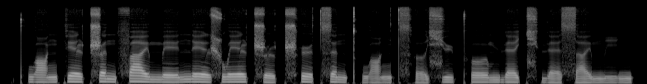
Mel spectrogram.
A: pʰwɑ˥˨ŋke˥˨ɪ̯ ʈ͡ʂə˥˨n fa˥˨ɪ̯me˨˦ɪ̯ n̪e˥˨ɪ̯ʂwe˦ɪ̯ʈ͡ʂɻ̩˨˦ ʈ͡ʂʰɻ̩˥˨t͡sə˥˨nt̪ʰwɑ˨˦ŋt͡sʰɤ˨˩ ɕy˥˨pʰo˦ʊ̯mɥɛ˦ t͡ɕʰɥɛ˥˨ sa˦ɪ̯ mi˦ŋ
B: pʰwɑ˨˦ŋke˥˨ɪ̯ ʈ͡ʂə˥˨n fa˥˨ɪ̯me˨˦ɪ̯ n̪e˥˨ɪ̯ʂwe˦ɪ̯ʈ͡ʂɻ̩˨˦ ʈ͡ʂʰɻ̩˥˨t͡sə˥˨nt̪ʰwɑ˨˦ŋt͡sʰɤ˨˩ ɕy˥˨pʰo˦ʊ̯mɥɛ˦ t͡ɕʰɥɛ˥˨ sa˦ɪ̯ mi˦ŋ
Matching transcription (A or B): B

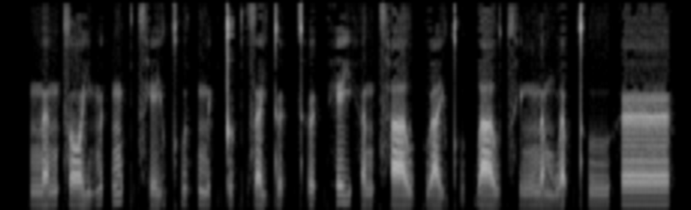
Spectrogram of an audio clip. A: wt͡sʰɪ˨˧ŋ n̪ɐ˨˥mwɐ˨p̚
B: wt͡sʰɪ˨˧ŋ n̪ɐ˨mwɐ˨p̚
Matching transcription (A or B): B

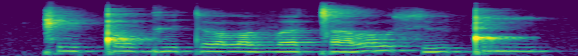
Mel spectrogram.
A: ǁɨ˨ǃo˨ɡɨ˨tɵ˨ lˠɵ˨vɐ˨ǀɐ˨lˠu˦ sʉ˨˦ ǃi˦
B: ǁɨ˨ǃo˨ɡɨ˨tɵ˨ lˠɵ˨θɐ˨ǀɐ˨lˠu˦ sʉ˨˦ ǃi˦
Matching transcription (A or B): A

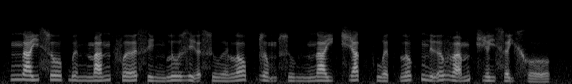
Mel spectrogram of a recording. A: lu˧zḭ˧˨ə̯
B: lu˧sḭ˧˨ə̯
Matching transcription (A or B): A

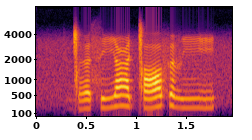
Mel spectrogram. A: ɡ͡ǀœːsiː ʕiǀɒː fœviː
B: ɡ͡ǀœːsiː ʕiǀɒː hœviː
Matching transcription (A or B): A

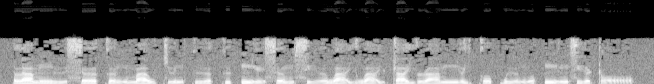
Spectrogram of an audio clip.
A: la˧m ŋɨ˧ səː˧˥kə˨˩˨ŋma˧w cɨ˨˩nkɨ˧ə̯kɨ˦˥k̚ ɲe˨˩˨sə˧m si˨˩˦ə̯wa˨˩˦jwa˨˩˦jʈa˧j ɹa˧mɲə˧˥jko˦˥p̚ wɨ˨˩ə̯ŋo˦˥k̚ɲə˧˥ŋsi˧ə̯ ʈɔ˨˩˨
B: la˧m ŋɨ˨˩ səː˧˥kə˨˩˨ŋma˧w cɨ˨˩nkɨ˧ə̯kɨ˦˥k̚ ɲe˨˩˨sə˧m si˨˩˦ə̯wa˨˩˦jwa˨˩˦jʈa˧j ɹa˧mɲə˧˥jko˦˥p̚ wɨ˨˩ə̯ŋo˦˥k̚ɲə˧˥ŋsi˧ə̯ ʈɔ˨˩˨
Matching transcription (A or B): B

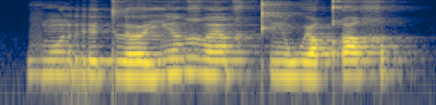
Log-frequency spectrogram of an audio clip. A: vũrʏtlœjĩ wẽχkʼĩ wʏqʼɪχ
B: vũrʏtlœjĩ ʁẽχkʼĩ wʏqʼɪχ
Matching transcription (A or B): B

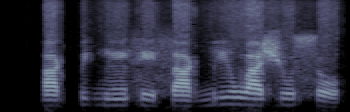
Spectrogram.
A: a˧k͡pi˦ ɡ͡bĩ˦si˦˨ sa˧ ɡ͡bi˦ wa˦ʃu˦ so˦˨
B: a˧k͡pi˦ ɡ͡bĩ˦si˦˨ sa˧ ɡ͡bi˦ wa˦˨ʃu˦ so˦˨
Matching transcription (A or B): A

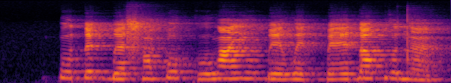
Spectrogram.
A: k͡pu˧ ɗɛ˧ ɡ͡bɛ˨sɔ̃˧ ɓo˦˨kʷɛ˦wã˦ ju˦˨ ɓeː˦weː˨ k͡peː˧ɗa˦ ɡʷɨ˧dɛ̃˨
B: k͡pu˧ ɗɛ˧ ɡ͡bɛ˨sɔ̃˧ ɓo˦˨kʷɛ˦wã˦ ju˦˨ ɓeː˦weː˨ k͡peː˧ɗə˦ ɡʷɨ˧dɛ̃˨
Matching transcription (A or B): A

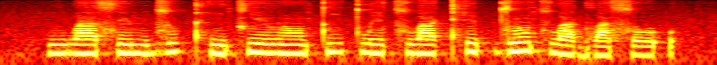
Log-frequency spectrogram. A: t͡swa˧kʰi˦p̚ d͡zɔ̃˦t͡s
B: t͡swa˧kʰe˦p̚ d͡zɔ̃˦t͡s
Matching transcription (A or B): B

